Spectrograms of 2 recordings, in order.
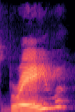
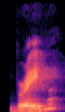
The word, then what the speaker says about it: brave: As in the examples, brave, you know this E is silent, brave, and then we don't need to write two E's, no, braver, and then bravest.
